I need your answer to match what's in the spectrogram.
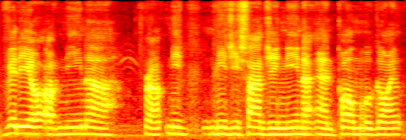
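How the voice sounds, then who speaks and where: A man chats casually while streaming a game. His voice is bright and sits a little high, and he jokes with quick self-corrections. Faint game music plays underneath. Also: completely flat delivery. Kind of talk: casual chat while gaming.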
